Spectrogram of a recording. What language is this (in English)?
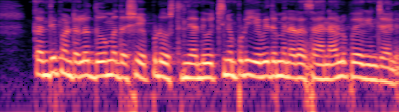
Telugu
